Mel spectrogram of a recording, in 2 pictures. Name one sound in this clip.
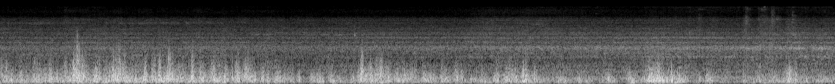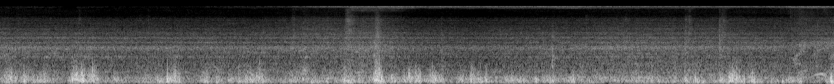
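A train rumbles along the tracks at speed.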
